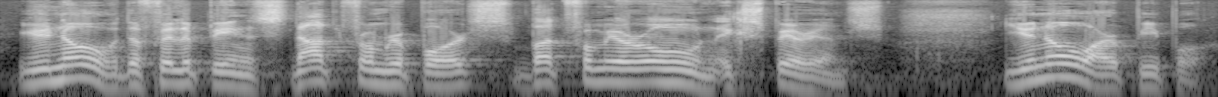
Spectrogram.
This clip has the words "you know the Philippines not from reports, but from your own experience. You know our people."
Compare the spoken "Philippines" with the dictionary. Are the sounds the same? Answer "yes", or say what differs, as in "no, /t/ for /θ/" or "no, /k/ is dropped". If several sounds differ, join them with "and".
no, /s/ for /z/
